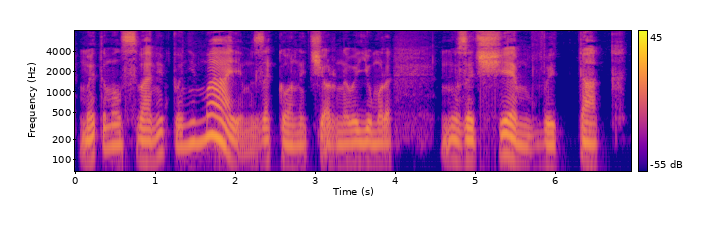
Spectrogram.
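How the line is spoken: Soft question. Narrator (Russian): Мягко спросил Крафаилов

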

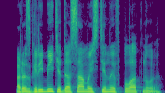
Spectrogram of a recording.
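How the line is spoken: Plain. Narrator (Russian): сказал я

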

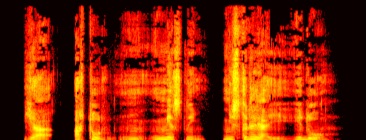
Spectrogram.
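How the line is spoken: Slightly stammering. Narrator (Russian): Немного запинаясь, сказал я

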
